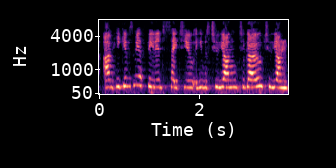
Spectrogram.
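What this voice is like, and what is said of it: Speaker's own strong accent. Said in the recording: “it's my accent.”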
